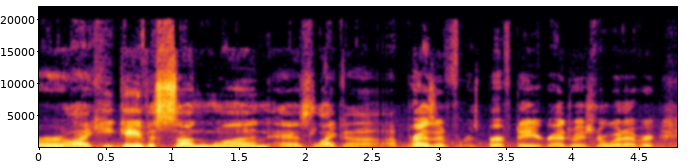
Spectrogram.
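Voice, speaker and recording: In a plain, everyday voice, a man talks at a moderate pace and medium pitch, keeping his intonation fairly even. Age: 30s. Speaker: truck driver sharing life story. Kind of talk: casual storytelling vlog.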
